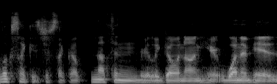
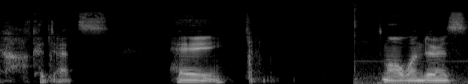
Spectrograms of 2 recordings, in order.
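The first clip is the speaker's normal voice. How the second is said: delivered with a sigh. The game master voicing a man who looks over the players' characters, sighing. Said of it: "he kind of sighs and he's like".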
